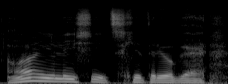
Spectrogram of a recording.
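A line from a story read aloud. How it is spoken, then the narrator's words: Laughing. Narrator (Russian): рассмеялся Вадим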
